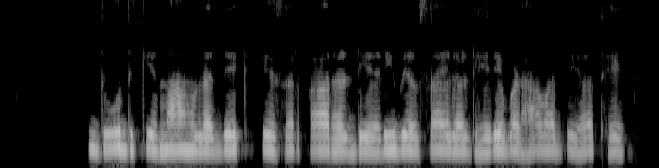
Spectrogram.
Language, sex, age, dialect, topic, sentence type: Chhattisgarhi, female, 60-100, Northern/Bhandar, agriculture, statement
